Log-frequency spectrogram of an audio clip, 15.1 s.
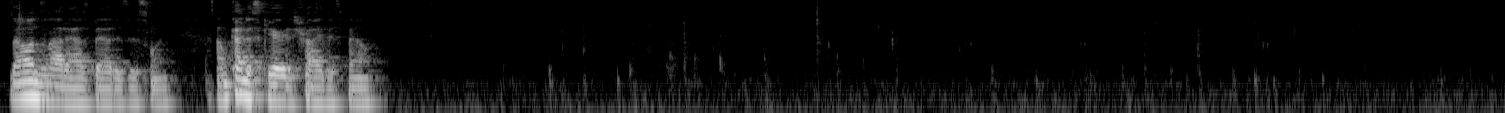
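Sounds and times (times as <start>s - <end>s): chewing candy: 4.1s - 15.0s.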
